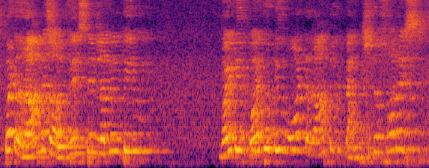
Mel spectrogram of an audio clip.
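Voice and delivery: reasoning plea. Acted. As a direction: reason with her, bewildered. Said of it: "the logic he uses".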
